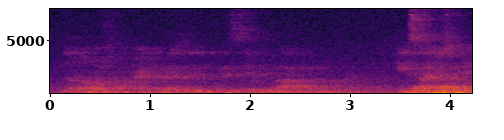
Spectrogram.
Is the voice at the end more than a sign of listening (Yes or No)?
No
